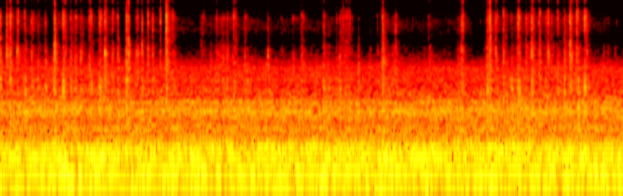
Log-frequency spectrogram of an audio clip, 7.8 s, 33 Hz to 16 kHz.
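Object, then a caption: Plastic keyboard keys. Fingertips type on the plastic keycaps of a black plastic ergonomic split keyboard, a wireless Bluetooth Perixx Periboard 612, lying on a grey laminate desk with a hollow housing. A steady run of bright, crisp key clicks sits over a deep, constant low rumble that fills most of the sound.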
